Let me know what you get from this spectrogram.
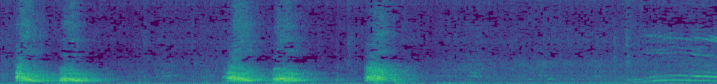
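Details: An American Bully named Spike barking at his bowl, giving loud, rough barks in quick pairs, then a single bark, followed by a short whine-like sound.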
